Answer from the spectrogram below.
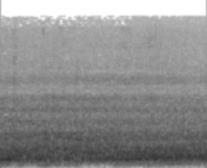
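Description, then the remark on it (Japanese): A steady car engine drone with accelerator noise heard from inside the car, a low rumbling hum with road noise that stays even throughout, with no voices. “で、今日の収録は、えっと、車の中でちょっと収録してますんで、まあ、ちょっとうるさいですね、アクセルの音とか入ってるとは思いますけれども、うん車の中で収録してるんで”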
